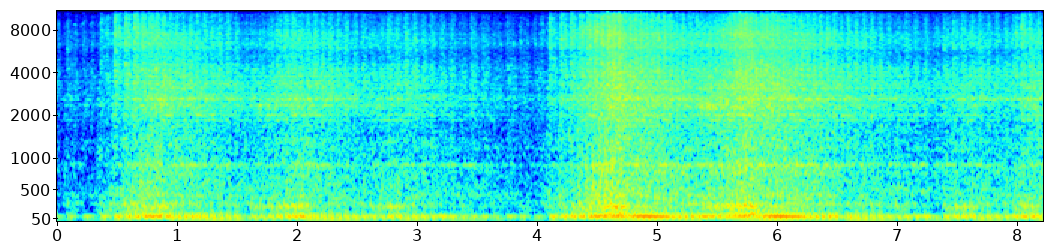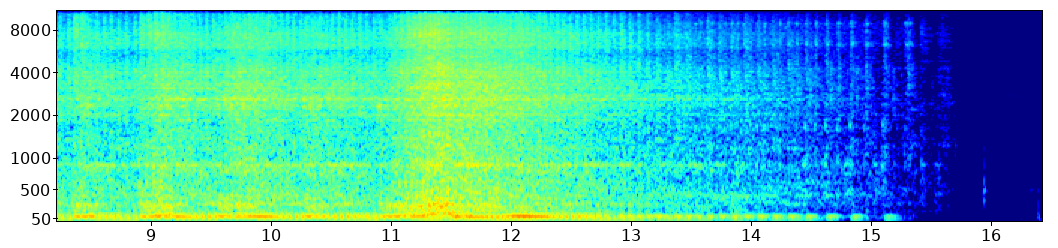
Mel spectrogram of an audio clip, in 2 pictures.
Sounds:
motorcycle
motor vehicle (road)
vehicle

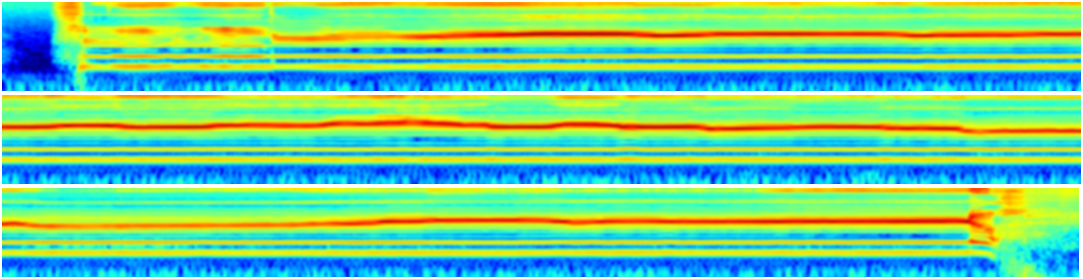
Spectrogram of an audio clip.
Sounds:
human voice
singing

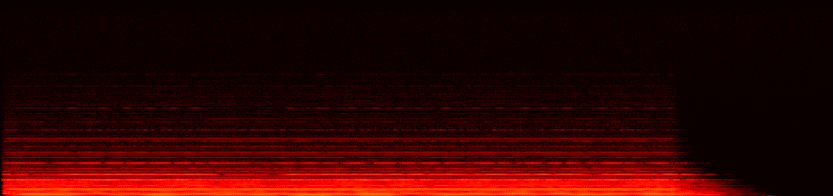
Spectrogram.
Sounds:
keyboard (musical)
music
musical instrument
organ

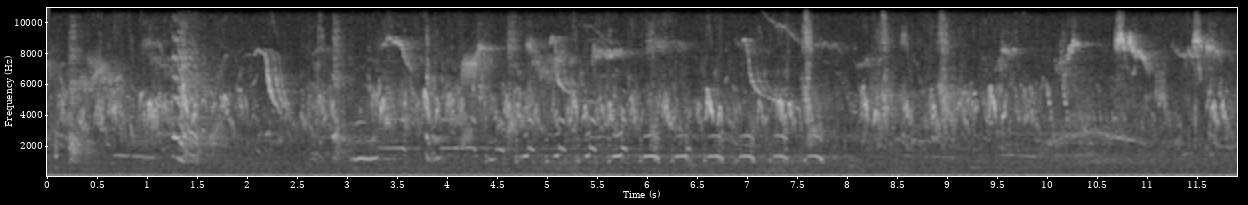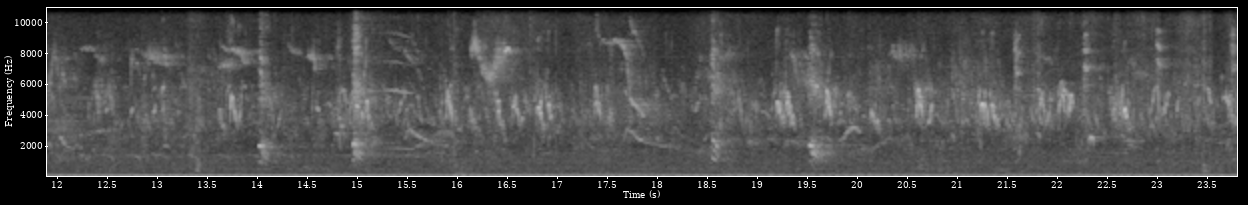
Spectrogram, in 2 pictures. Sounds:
seagull
bird
animal
wild animals

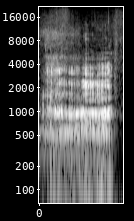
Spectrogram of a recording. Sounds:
livestock
animal

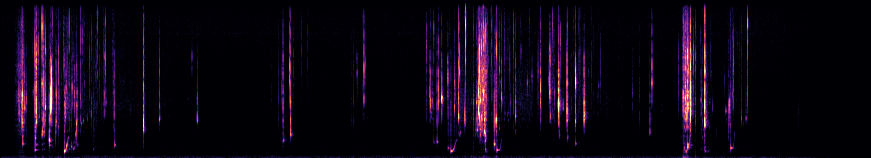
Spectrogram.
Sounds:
rain
trickle
water
liquid
raindrop
pour
drip

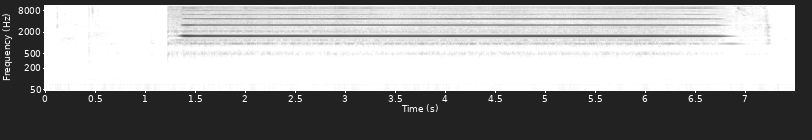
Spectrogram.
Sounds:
woodwind instrument
music
musical instrument

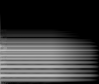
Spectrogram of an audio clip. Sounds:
musical instrument
keyboard (musical)
music
piano

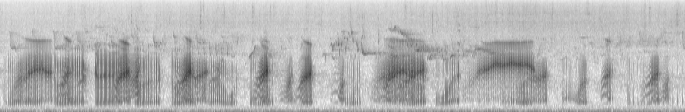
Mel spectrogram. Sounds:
animal
frog
wild animals

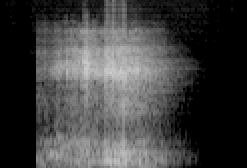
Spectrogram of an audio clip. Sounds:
squeak

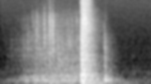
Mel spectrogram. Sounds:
wood
drawer open or close
home sounds

